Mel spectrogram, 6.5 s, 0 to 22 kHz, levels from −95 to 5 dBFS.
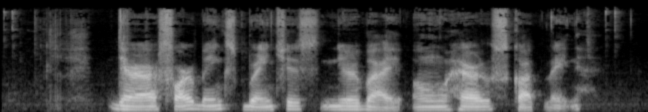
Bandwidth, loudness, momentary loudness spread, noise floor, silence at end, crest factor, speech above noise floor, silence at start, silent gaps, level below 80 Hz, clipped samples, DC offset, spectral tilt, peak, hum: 16.5 kHz; -20 LUFS; 17 LU; -49 dBFS; 0.6 s; 20 dB; 30 dB; 0.75 s; none; -56 dBFS; under 0.1%; under 0.1%; -4.5 dB/octave; 0 dBFS; none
